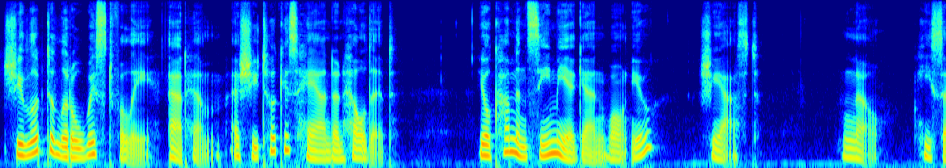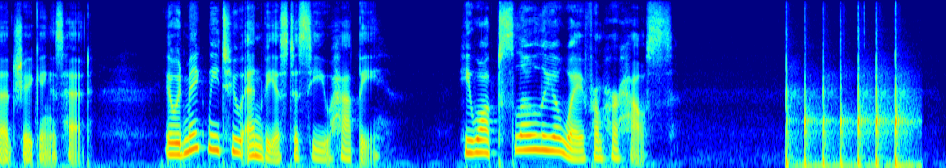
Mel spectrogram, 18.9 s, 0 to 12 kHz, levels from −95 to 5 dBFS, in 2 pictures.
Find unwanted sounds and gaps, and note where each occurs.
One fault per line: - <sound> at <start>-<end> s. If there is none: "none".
- thud at 17.3-18.7 s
